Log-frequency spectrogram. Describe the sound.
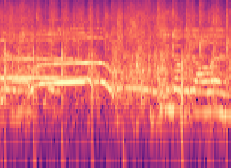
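An audience claps and cheers to honour a community, sharp scattered handclaps rising out of a steady crowd roar while a voice carries on over the noise.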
